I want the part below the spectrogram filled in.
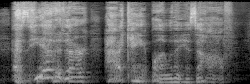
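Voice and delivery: pleading through a raw, rasping, sore throat. Reading a story aloud, redoing Kate's begging line in her rasping sore-throat voice. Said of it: "Kate begs me in her rasping, sore throat, throat voice".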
